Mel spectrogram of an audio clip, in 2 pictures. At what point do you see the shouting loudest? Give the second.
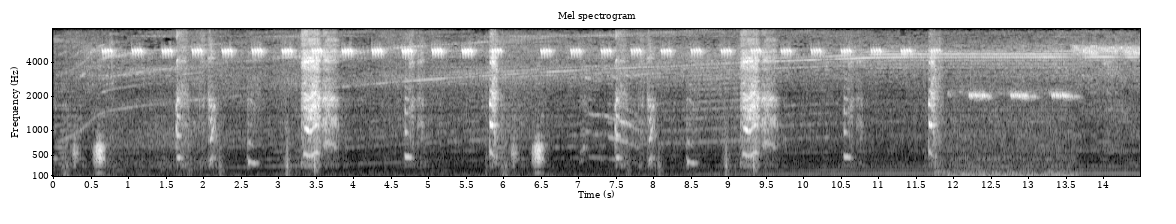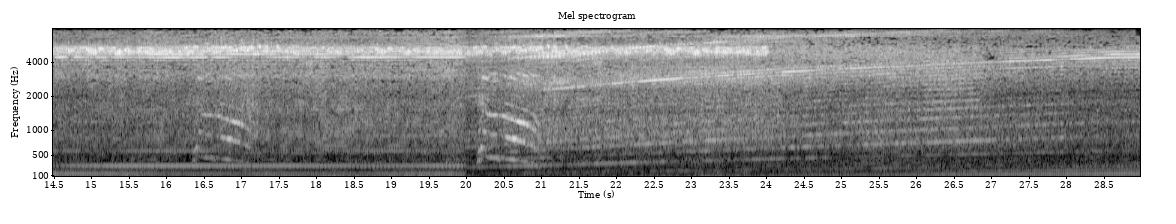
21 s.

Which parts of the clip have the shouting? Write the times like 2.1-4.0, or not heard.
7.0-7.9, 16.3-17.2, 20.1-21.0.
